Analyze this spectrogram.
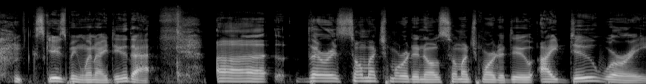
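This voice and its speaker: The recording sounds dry and close, with no echo. A man talks, his pitch varying in an ordinary way. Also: very clean recording, silent background. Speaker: therapist. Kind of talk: interview.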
